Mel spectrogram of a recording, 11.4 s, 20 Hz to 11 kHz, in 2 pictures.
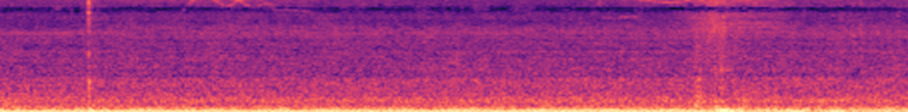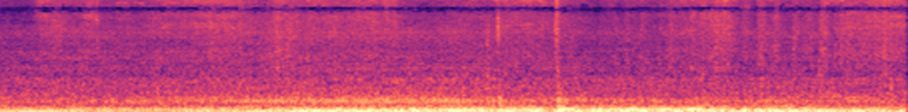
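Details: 2018 Honda CR-V driving, loudest between 25 and 50 mph, present since new: deep steady drone under road rumble with vibration felt at the feet; silent with front wheels lifted; owner suspects hub bearing or tires.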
